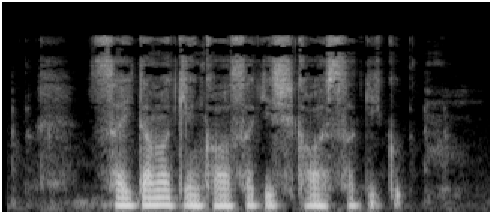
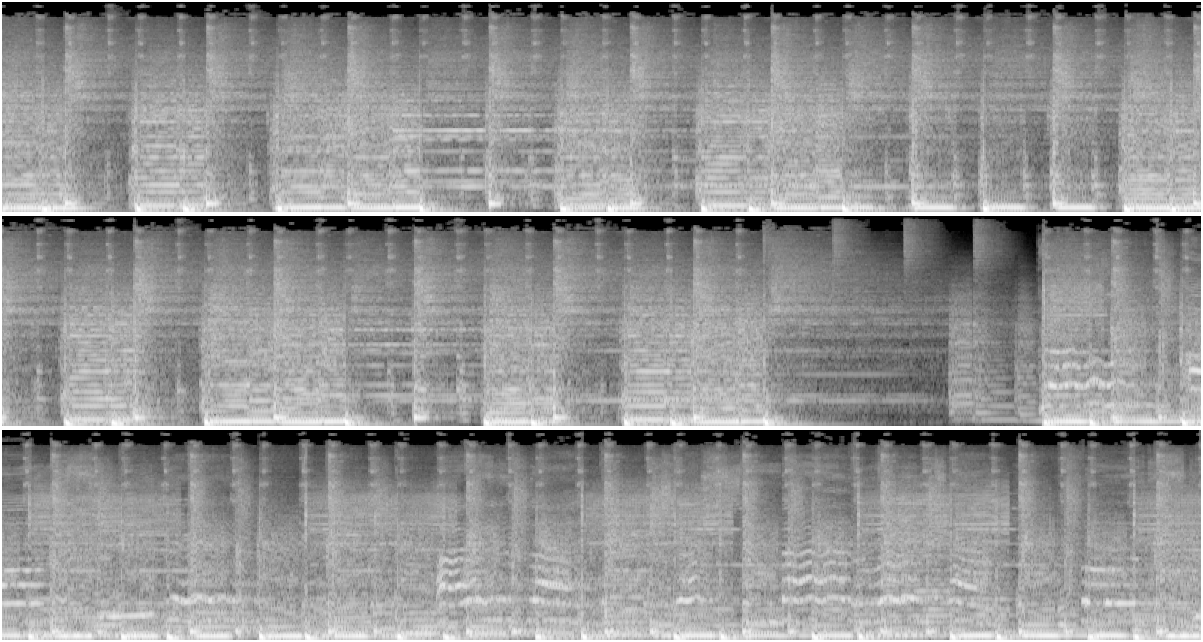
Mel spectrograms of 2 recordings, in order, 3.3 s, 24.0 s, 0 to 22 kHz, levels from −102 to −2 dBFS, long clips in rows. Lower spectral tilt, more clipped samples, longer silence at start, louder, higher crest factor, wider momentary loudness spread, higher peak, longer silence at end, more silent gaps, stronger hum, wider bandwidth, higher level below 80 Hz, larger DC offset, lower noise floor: first, -6 dB/octave vs -4.5 dB/octave; neither; first, 0.65 s vs 0 s; second, -26 LUFS vs -13 LUFS; first, 18 dB vs 12 dB; first, 19 LU vs 6 LU; second, -10 dBFS vs 0 dBFS; first, 0.6 s vs 0 s; neither; neither; second, 11.5 kHz vs over 20 kHz; second, -56 dBFS vs -18 dBFS; neither; first, -56 dBFS vs -35 dBFS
